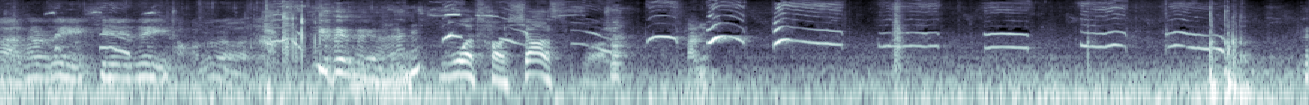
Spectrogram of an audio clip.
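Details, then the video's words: Frightened puppy crying and calling for its mother, who runs over to guard and then feed it; a run of high, whining cries that rise and fall, repeated roughly every second in the latter half, with human voices talking early on. "Puppy Crying?"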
